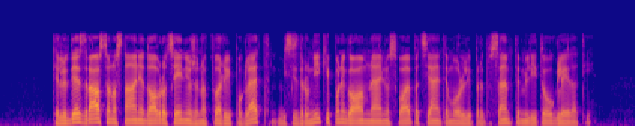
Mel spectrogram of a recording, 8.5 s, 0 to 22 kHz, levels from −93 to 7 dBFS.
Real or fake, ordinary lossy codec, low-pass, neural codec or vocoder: real; none; 7.2 kHz; none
